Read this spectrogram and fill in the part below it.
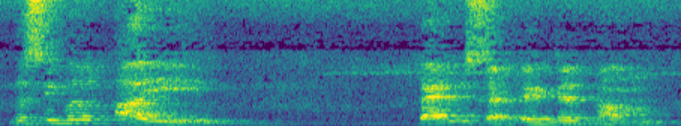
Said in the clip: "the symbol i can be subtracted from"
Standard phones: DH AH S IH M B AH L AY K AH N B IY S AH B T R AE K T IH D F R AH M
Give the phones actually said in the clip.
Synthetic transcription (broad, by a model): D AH S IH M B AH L AY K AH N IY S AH T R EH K T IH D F R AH M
